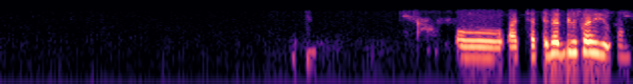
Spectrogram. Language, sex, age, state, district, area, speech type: Santali, female, 30-45, West Bengal, Birbhum, rural, conversation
